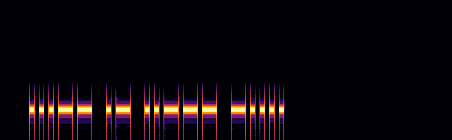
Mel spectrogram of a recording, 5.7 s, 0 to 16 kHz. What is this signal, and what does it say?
Morse code, heard as a keyed tone, about 20 wpm, 700 Hz. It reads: 3A26
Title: Common Cut Numbers - 4-Digit 20wpm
